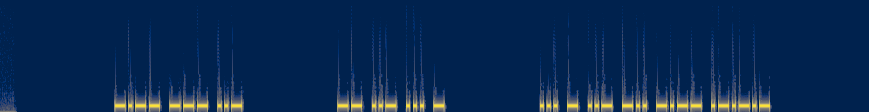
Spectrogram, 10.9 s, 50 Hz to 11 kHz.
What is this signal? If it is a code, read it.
Morse code, heard as a keyed tone, about 28 wpm, 700 Hz. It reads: YOU MUST STUDY.
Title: 4x Word-Spacing - Sentences from Top 300 Words - 28wpm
